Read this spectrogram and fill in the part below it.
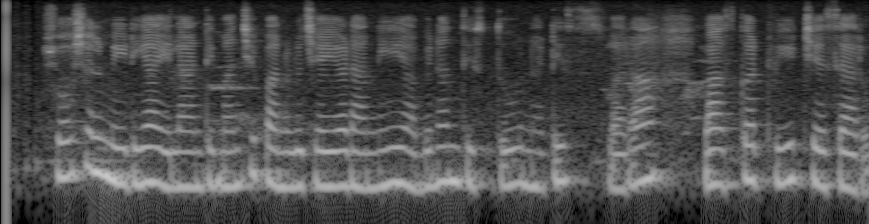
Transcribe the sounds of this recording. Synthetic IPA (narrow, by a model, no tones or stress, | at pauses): soːʂɐlmiːɽijaːilaːɳʈimɐɲt͡ʃipɐnulut͡ʃɛːjɐɽaːnːiɐbʱinɐnd̪ist̪uːnɐʈisʋɐɾaːbaːskɐʈːʋiːʈ̚t͡ʃɛːʃaːɾṵ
